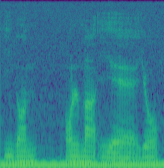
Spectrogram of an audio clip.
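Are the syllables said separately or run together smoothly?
separately. Each syllable is stressed and said separately. It makes you sound foreign. The speaker calls it wrong. "you wouldn't kind of emphasize each syllable, so you wouldn't say"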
